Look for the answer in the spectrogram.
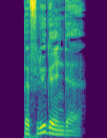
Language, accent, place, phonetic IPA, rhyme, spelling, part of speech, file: German, Germany, Berlin, [bəˈflyːɡl̩ndə], -yːɡl̩ndə, beflügelnde, adjective, De-beflügelnde.ogg
- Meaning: inflection of beflügelnd: 1. strong/mixed nominative/accusative feminine singular 2. strong nominative/accusative plural 3. weak nominative all-gender singular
